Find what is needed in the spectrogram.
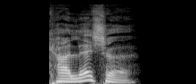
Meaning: calèche, carriage
- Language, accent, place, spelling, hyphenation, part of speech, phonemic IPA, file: German, Germany, Berlin, Kalesche, Ka‧le‧sche, noun, /kaˈlɛʃə/, De-Kalesche.ogg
